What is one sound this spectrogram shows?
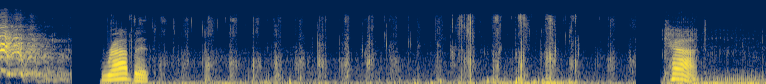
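Rabbits crunch on dry food pellets.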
